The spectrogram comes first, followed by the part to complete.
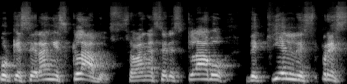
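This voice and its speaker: The speaker talks at a moderate pace. Pitch rises and falls by an ordinary amount. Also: man. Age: 50s. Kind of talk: interview conversation.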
